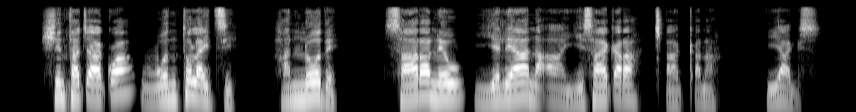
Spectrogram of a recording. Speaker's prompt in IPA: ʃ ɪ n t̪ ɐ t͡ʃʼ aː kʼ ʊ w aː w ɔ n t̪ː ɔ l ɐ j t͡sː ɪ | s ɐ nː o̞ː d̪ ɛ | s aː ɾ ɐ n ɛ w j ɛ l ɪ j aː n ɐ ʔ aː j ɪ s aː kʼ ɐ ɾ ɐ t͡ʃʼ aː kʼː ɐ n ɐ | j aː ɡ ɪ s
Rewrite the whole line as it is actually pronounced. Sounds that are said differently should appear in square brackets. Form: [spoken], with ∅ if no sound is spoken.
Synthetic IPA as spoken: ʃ ɪ n t̪ ɐ t͡ʃʼ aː kʼ ʊ w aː w ɔ n t̪ː ɔ l ɐ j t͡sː ɪ | [h] ɐ nː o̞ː d̪ ɛ | s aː ɾ ɐ n ɛ w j ɛ l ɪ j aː n ɐ ʔ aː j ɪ s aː kʼ ɐ ɾ ɐ t͡ʃʼ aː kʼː ɐ n ɐ | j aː ɡ ɪ s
